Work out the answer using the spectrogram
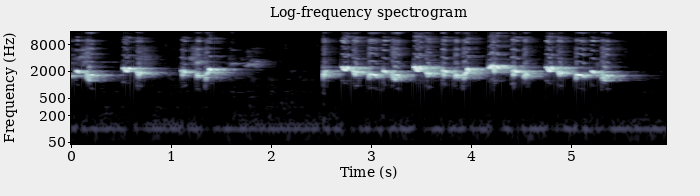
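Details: Agitated Yellow-vented bulbul pouring out long rapid song runs: a few spaced bubbly phrases, a brief pause, then a dense unbroken string of liquid, dropping chirps for three seconds over faint hum.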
